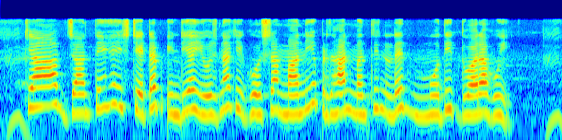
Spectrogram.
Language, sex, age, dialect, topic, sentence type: Hindi, female, 18-24, Kanauji Braj Bhasha, banking, statement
